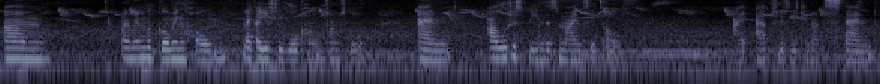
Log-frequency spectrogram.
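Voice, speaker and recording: A young adult woman with a South African accent, reading aloud and chatting casually in a candid, expressive way. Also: on the low side, unhurried. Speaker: vlogger. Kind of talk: casual reading of old diary entries with asides. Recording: clear background noise.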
